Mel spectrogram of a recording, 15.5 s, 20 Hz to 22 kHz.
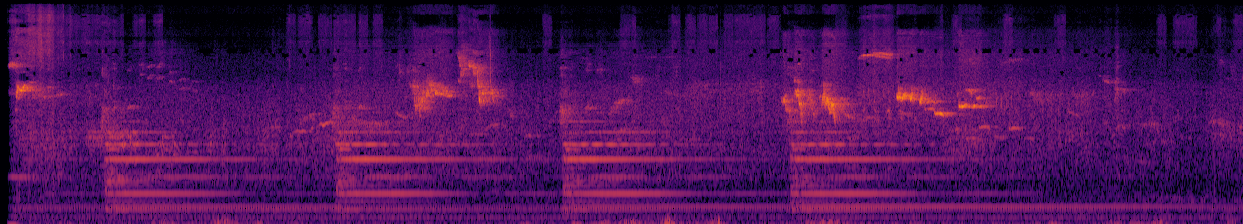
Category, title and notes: Soundscapes > Nature
Birds and Church Bells
Bird song and church bells recorded on 9th May 2025 at St. Peter's church in Bournemouth, UK. Recorded with a Google Pixel 6a phone. I want to share them with you here.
